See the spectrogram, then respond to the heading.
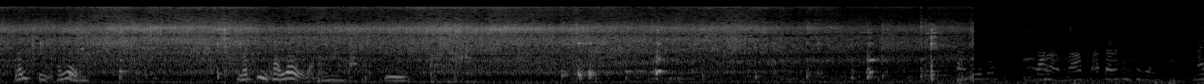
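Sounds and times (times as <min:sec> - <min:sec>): vegetables sizzling in hot oil: 0:00.0 - 0:09.8
metal clink: 0:08.0 - 0:09.6.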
